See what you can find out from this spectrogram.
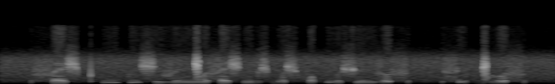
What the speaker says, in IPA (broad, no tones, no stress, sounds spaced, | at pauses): f ɛ ʃ pʰ ḭ p ḭ ʃ i v ɪ ŋ͡ǁ ʊ s ɛ ʃ ŋ ɡ ʏ ʃ b ɔ ʃ f ɔ p ḭ ʊ̯ ʃ y n z ʊ s | s ḭ ʊ̯ ɡ͡ǁ ʊ s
